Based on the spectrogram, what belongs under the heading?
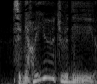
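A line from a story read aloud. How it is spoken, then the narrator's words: Delighted exclamation. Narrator (French): s'exclama Harry d'un ton ravi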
